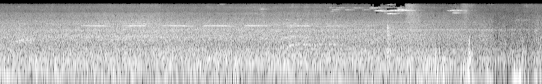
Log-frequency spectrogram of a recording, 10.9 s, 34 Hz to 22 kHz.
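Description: LIRR M7 electric train standing at the platform, giving a steady loud rumble and hum. From about two seconds in, a high beep repeats about twice a second for some five seconds, and there are a couple of short knocks near the end.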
